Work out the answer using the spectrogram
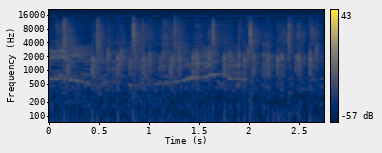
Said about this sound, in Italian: che sono venuti stasera. Un applauso agli amici.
